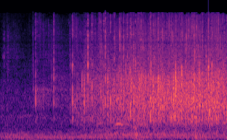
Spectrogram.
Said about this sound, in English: Everybody's applauding, but nobody knows what that means.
